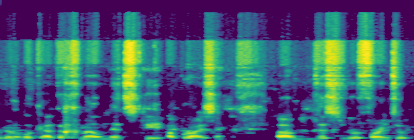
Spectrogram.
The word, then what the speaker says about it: Khmelnytsky: And it's sometimes spelled in Roman characters with the Polish spelling, making it look something like Khmelnyki. It's actually pronounced Khmelnytsky, with a guttural at the beginning.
